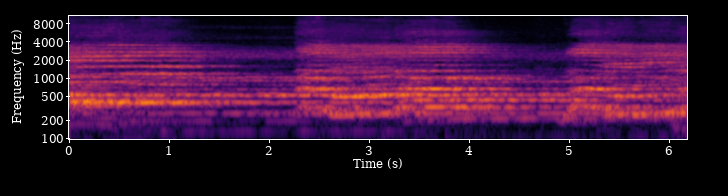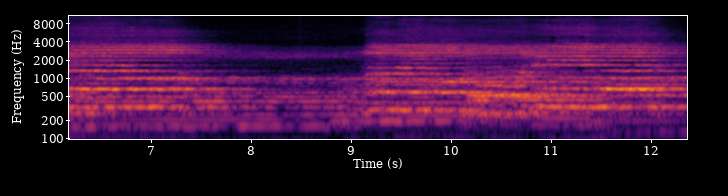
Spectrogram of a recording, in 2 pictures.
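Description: Male vocal ensemble singing Gregorian-style chant unaccompanied, several voices in sustained harmony. The singing comes in long held phrases, with new phrases entering about 2, 5 and 9 seconds in, carried by the reverberation of a church.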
